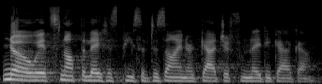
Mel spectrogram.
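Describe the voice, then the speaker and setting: A woman's voice: low-pitched, fairly quick, a little hiss or hum, natural voice. A woman with an Irish accent performing a live dramatic monologue as a feisty, protective care worker, in a conversational, wry manner. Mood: explaining, tender. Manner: conversational, wry, rhetorical questions to the audience. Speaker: actor in a dramatic reading. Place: large indoor event hall. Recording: echoey hall, live stage reading.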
